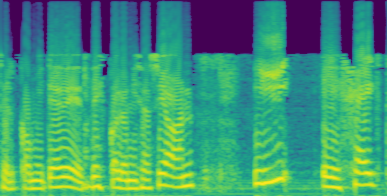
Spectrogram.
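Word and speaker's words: Hague: La histórica interpelación al canciller, no sé pronunciarlo, Haig, Alicia Castro, buen día. – Buen día, sí, canciller Haig, William Haig.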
